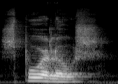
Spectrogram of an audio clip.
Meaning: traceless, trackless, without a trace
- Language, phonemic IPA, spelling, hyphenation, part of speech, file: Dutch, /ˈspoːrloːs/, spoorloos, spoor‧loos, adjective, Nl-spoorloos.ogg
